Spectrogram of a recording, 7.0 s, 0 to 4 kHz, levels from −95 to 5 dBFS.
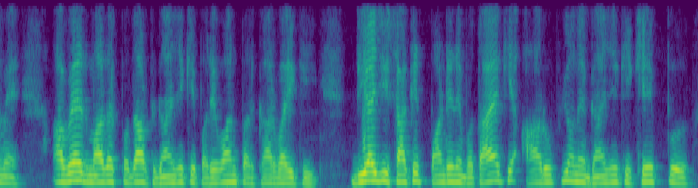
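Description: No technical faults are audible.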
